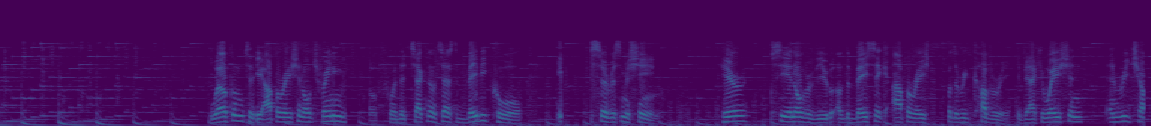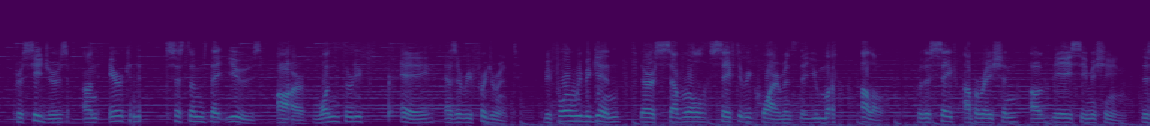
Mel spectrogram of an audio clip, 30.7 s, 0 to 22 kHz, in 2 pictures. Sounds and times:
Music: 0:00.0 - 0:30.6
Speech: 0:02.8 - 0:07.0, 0:07.9 - 0:08.8, 0:09.6 - 0:30.6.

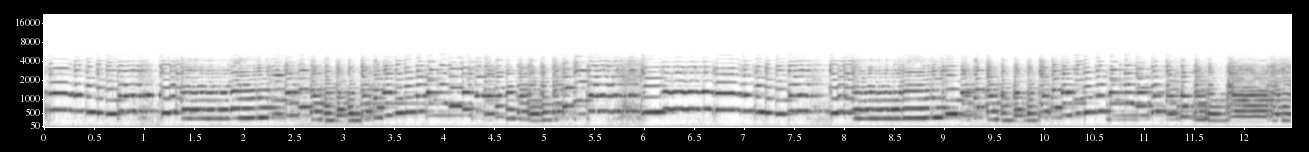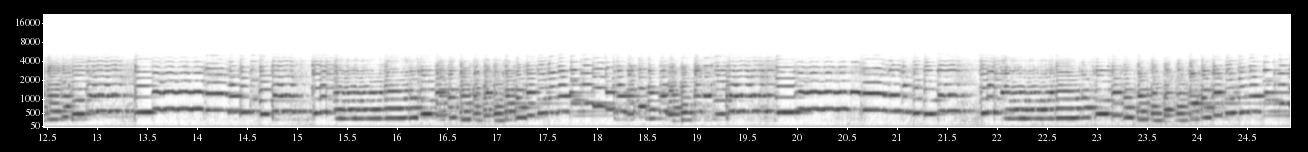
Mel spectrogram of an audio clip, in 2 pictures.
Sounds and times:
Violin, fiddle: 0:00.0 - 0:24.9.

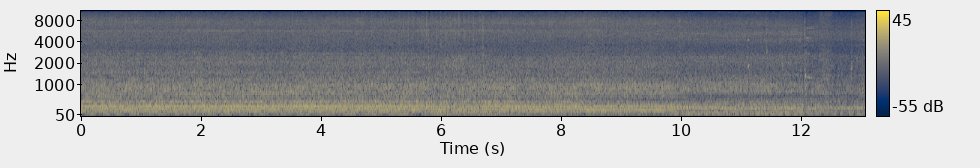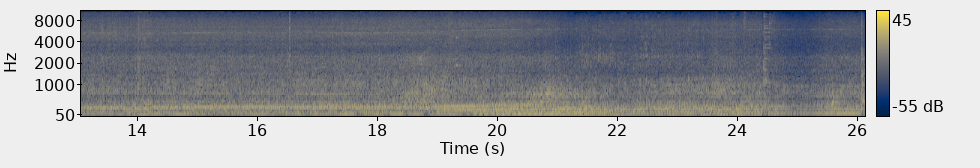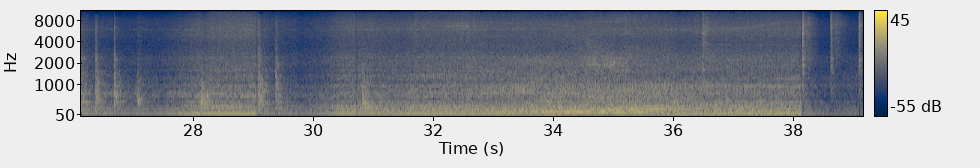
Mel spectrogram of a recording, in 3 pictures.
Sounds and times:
Hammer: 0:25.6 - 0:27.2, 0:29.1 - 0:29.6, 0:38.2 - 0:39.1.

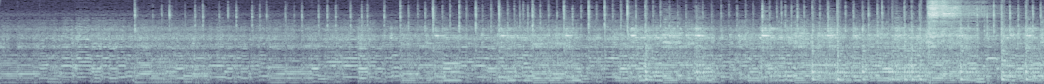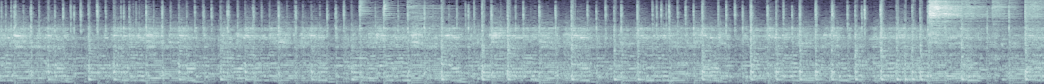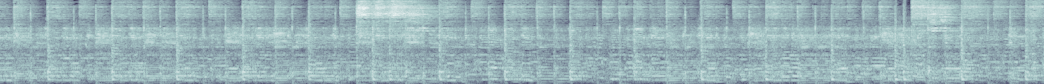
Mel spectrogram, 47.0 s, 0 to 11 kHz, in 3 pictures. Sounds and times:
Music: 0:00.0 - 0:46.9.

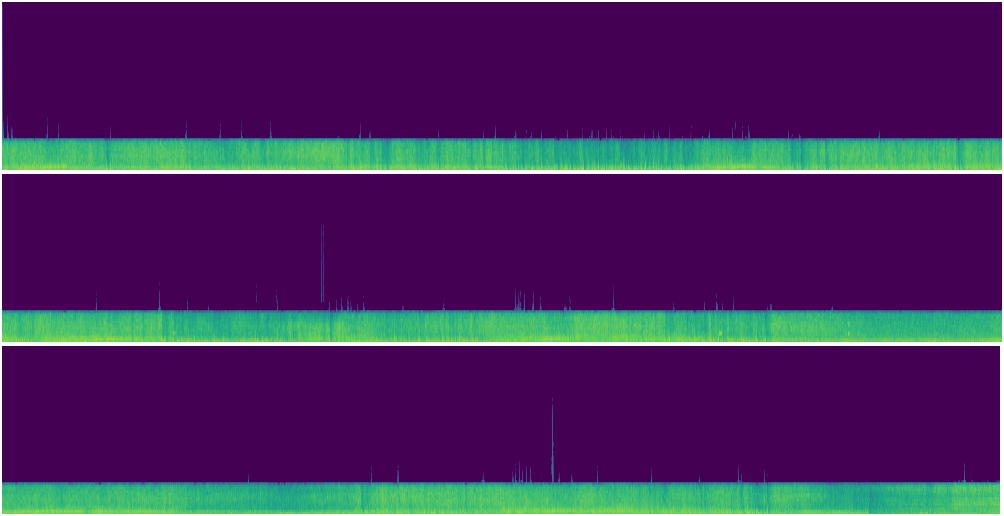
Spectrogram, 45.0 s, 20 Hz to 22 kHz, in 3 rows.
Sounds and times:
Accelerating, revving, vroom: 0:00.0 - 0:07.8, 0:10.4 - 0:17.8, 0:18.5 - 0:28.0, 0:28.7 - 0:44.9
Race car, auto racing: 0:00.0 - 0:44.9.

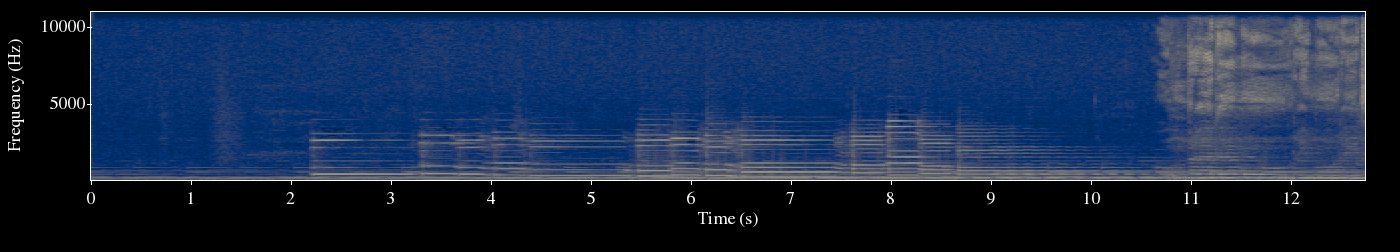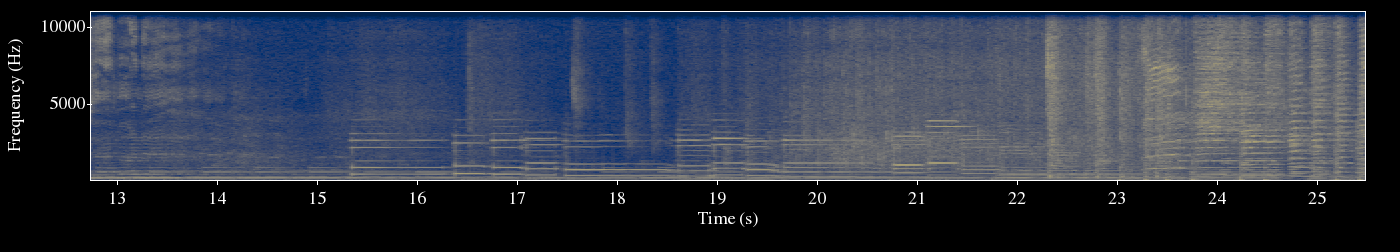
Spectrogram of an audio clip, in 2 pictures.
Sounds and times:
Music: 0:00.0 - 0:25.4.

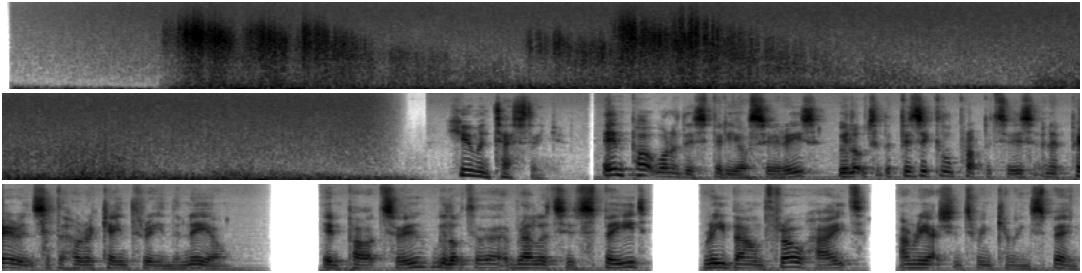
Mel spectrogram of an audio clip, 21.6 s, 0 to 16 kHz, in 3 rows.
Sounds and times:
Eruption: 0:00.3 - 0:09.9.

